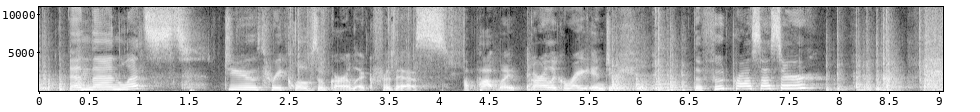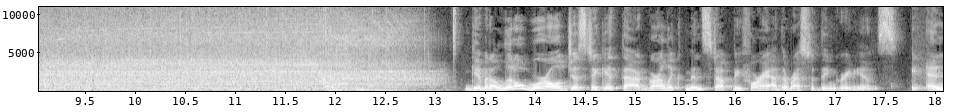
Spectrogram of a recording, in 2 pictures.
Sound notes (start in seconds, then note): 8.8 food processor whirring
